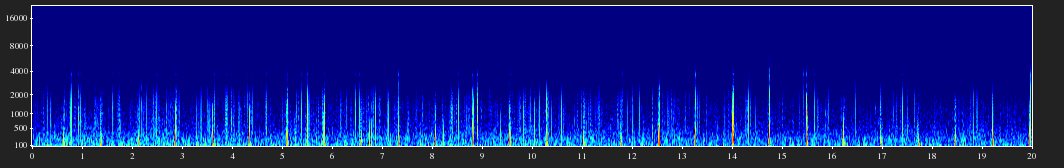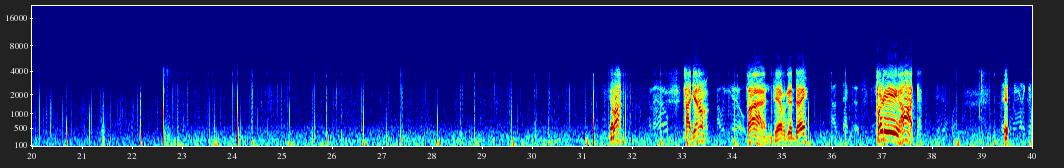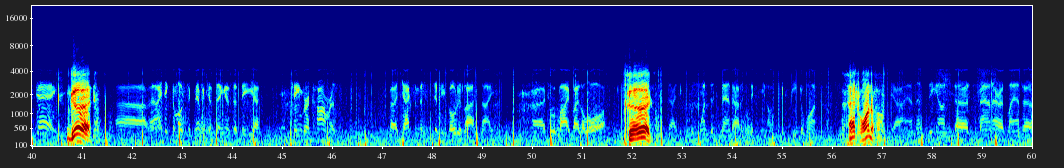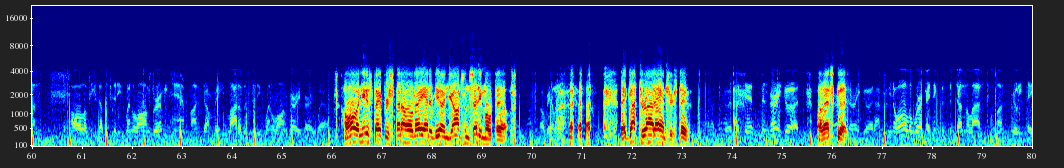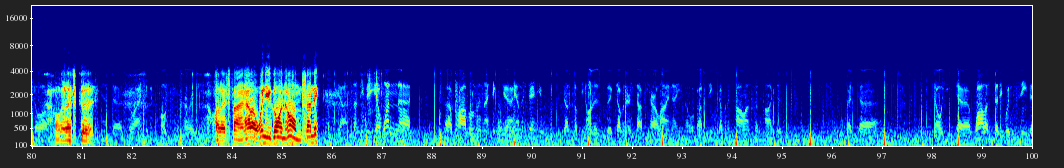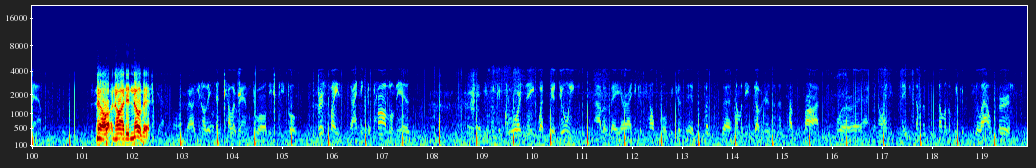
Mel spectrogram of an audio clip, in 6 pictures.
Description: Conversation with ROBERT KENNEDY and JACQUELINE KENNEDY, July 4, 1964
Secret White House Tapes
